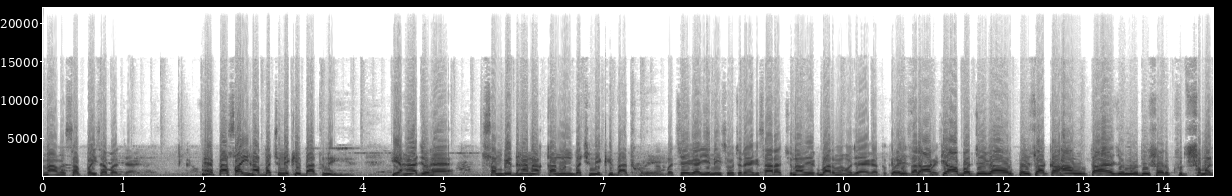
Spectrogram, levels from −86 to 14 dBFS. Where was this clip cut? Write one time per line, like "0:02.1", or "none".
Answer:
0:07.8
